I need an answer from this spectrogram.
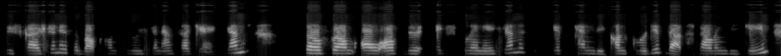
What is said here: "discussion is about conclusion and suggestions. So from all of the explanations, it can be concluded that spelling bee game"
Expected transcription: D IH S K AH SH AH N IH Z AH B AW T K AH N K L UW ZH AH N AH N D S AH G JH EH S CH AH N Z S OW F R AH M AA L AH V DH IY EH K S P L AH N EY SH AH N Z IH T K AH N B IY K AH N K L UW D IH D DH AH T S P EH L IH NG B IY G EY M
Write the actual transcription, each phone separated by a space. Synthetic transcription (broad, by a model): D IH S K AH SH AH N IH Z AH B AW T K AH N K L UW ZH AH N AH N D S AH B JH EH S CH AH N S OW F R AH M AA L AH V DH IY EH K S P L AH N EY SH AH N S IH T K AH N B IY K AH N K L UW D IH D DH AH T S P EH L IH NG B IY G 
